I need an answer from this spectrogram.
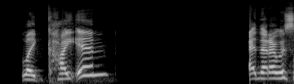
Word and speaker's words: chitin: Because chitin is spelled C-H-I-T-I-N. And it is a word that I thought for the longest time was pronounced chitin. It's chitin.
